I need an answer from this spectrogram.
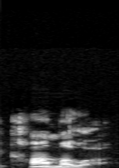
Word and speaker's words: Kamala: black um that uh that if you didn't pronounce it exactly right which is supposed to be Kamala well her and Joe and her own husband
